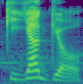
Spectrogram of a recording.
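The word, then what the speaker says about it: 百鬼夜行: the deadly knight parade also known as the hyaki yako in game although yagyo is another common pronunciation of it in real life in game if you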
